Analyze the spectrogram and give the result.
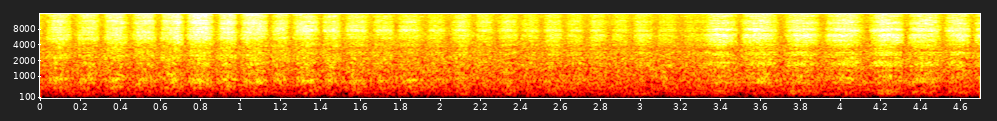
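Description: A graphite pencil held in the fingers strokes, rubs and shades across a recycled-paper page of a spiral-bound sketchbook lying flat on a wooden desk while drawing a bird. Soft, bright, hissy scratching comes in a steady rhythm of about two to three strokes per second, with no low end, and swells slightly louder toward the end.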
